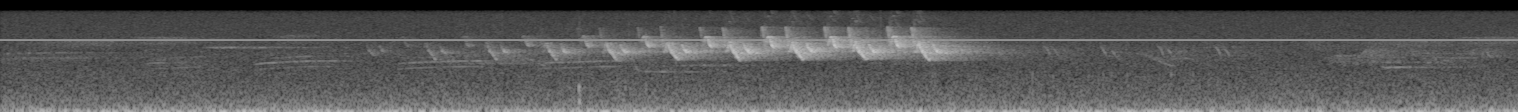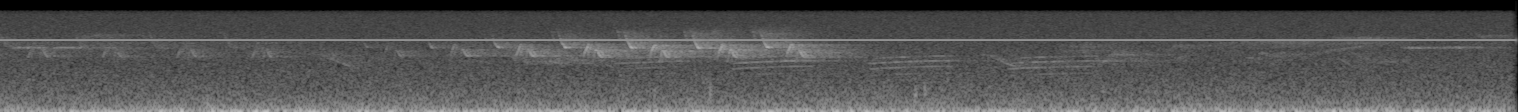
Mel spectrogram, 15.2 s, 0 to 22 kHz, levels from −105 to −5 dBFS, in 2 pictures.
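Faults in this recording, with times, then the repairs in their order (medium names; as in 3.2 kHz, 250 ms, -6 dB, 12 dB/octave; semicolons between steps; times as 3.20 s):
whine 5.8 kHz -42 dBFS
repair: band-stop 5.8 kHz, Q 30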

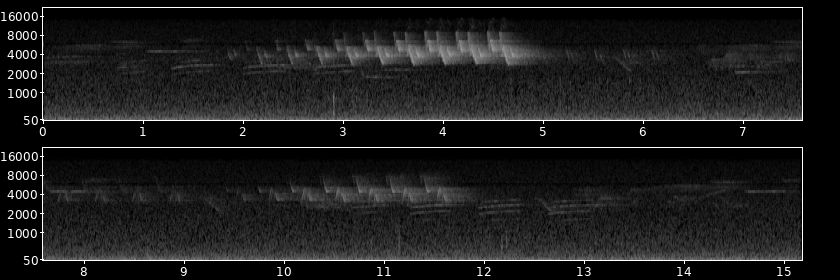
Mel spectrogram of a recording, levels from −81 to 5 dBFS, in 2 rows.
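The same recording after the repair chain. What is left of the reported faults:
nothing left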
